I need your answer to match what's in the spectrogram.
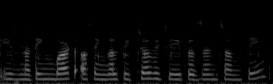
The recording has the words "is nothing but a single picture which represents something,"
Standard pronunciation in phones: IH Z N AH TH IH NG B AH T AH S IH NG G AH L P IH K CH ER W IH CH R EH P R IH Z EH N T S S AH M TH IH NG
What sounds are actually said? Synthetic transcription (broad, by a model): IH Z N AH T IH NG B AH T AH S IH NG G AH L P IH K CH ER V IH CH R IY P R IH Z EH N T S S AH M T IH NG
